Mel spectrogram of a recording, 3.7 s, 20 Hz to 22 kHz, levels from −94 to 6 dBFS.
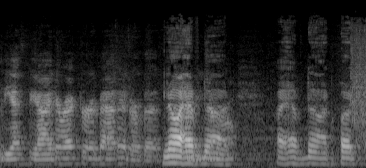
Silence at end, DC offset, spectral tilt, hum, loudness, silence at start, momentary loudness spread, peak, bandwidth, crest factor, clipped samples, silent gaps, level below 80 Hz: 0 s; under 0.1%; -5 dB/octave; none; -32 LUFS; 0 s; 15 LU; -10 dBFS; 15 kHz; 22 dB; under 0.1%; none; -74 dBFS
